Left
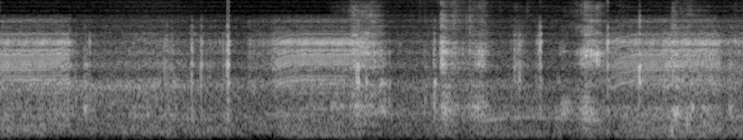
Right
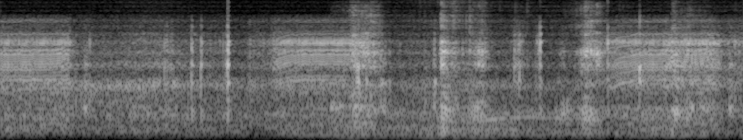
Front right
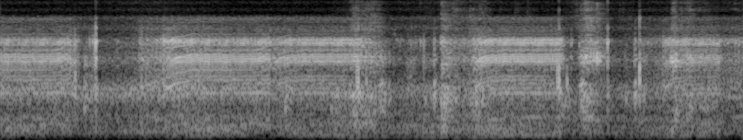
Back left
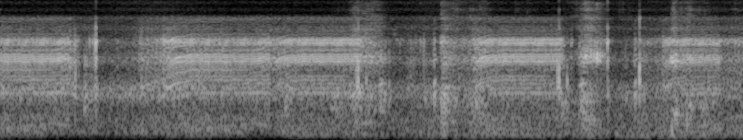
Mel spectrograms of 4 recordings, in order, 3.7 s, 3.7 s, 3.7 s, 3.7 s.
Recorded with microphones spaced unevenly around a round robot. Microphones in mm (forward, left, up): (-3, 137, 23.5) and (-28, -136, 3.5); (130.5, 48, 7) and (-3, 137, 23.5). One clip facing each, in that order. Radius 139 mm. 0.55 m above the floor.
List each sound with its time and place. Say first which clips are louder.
1.6 s footsteps: right 5 dB, front right 1 dB; 120° right, 1.0 m; by 3.7 s 115° left, 0.6 m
